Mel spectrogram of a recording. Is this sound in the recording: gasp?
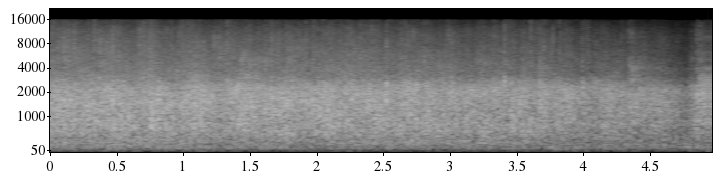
no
